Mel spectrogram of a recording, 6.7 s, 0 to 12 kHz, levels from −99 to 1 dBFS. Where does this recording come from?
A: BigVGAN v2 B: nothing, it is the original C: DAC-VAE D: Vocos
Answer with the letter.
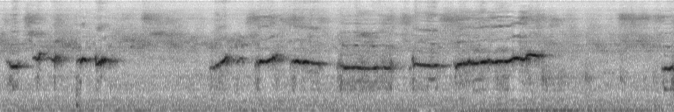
C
